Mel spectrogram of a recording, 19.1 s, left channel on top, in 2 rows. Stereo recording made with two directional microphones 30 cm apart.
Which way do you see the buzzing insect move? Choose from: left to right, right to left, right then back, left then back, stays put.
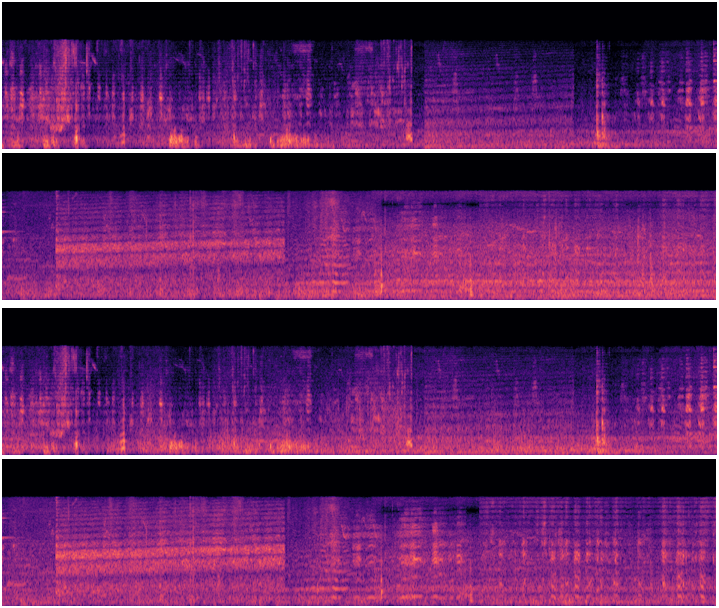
right to left.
